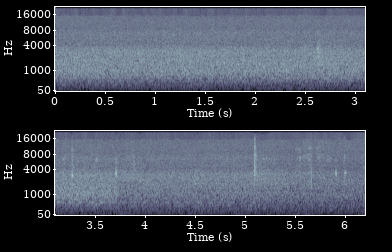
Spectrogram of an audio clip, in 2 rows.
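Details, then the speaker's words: 1960s GE 20-inch two-speed reversible window fan after cleaning and oiling, motor not yet blown out: smooth airy rush fading as blades coast down, few faint ticks, no grinding; runs faster with better spin-down, normal. "It seems like it's running pretty nicely now. It's running a lot faster, it has a better spin down time."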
